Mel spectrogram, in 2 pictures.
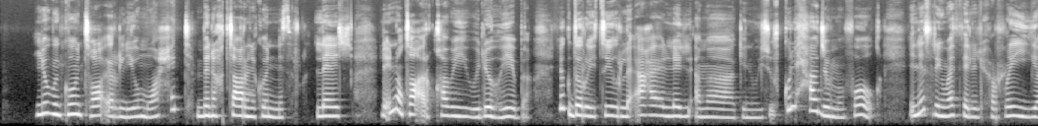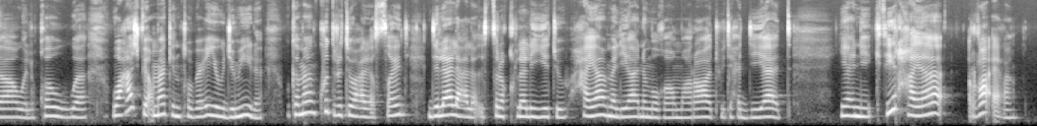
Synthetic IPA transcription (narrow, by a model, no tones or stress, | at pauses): lawɪnkuːnt̪ˤʰɑːʔɪɾlɪjoːmwaːħɪd̪bɪnɪxt̪ɑːɾˤʔɪnːakuːnːɑsˤɾ | leːʃlɪʔanːʊt̪ˤɑ̰ːʔɪ̰ɾqʰawiwɪloɦhɪːba̰jɪɡd̪ɑɾˤjt̪ˤiːɾlɪ̰ʔaʕalɪlʔamaːkɪnwɪjʃuːfkʊlːħaːd͡ʒamɪnfoːqʔɪnːɪsˤɾjmaθːɪlɪlħʊrːɪjːawɪlqʊwːawaʕaːʃfiʔa̰maːkɪnt̪ˤʰɑbiːʕɪjːawɪd͡ʒamiːlawɪkamaːnqʊd̪ɾˤɑt̪ʊʕalasˤːeːd̪d̪ɪlaːlaʕala̰ʔɪ̰st̪ɪɾqlaːlɪjːat̪ʊħajaːmaljaːnamʊɣaːmɑɾˤɑːt̪wɪt̪aħad̪ːɪjaːt̪jaʕnikt̪iːɾħajaː | ɾˤɑːʔɪ̰ʕa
